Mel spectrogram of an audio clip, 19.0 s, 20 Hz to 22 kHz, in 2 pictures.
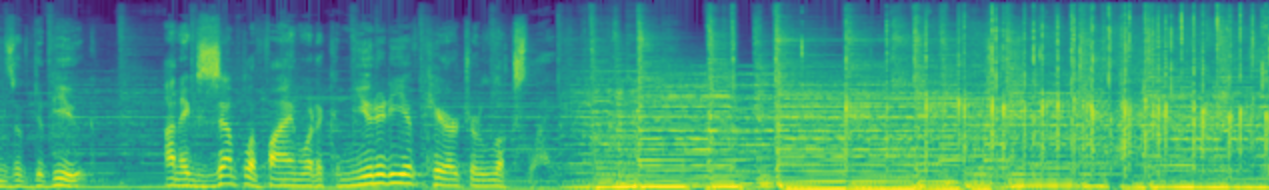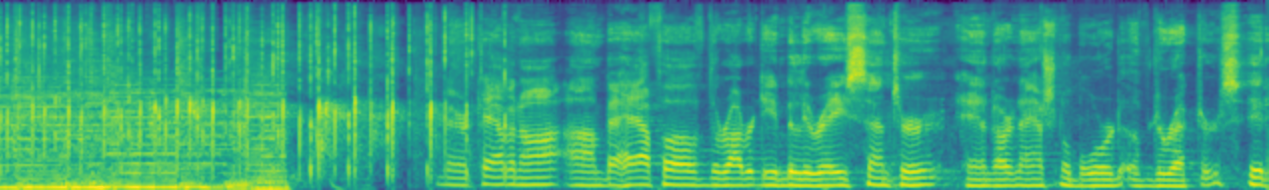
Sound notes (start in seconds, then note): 4.4 upbeat music; 5.8 audience applauding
